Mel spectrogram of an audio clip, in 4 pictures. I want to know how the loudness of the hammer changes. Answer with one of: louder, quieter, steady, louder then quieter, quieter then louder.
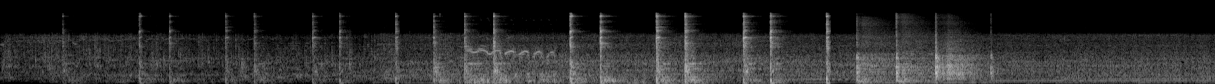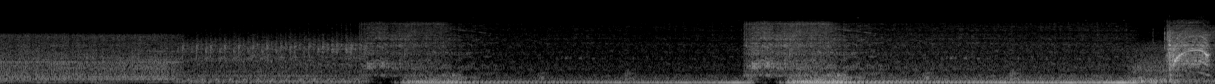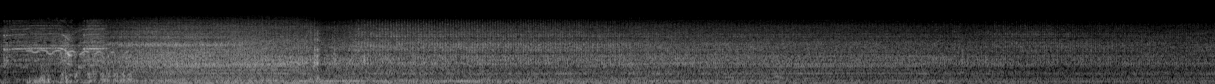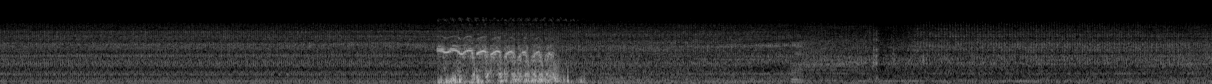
louder.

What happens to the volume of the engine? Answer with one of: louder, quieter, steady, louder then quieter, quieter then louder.
louder then quieter.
